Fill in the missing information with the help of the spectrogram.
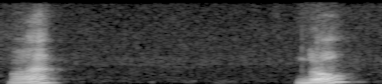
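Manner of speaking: ordinary delivery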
